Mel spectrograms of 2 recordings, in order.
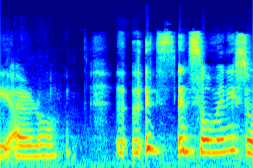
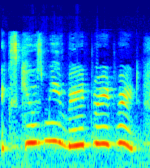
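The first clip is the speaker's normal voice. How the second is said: urgent calling out; 9 semitones higher than usual. Retold or imitated. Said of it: "He was like".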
